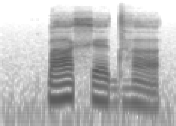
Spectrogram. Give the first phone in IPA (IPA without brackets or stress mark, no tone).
k͡p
